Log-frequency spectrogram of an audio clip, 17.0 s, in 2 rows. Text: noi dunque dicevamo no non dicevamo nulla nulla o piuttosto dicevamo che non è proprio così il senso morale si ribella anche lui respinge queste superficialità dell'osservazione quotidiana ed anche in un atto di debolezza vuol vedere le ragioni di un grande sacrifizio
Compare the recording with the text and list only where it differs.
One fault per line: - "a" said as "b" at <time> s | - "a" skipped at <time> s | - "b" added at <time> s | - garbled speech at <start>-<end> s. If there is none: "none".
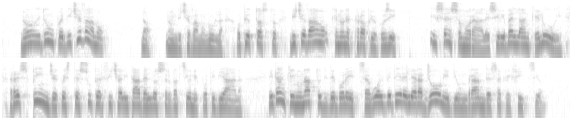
- "nulla" skipped at 3.3 s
